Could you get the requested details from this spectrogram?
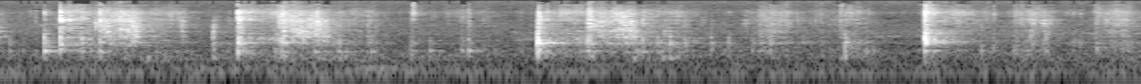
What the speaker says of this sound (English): Next we mix all these ingredients together to ensure that the masalas stick onto the gopi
